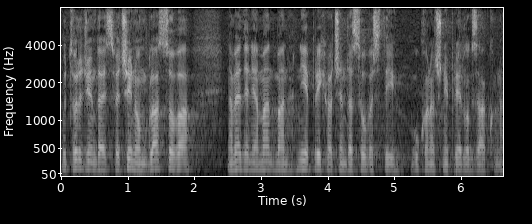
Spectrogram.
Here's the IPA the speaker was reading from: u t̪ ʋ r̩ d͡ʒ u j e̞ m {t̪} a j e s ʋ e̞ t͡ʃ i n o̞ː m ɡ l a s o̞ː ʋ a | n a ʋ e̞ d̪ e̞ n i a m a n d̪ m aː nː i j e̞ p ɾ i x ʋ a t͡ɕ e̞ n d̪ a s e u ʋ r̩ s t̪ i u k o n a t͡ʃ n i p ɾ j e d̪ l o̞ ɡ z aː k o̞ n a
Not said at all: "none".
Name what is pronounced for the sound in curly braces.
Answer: d̪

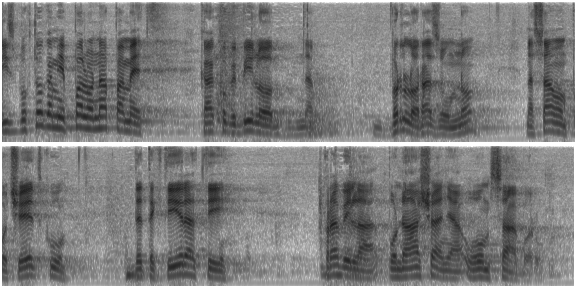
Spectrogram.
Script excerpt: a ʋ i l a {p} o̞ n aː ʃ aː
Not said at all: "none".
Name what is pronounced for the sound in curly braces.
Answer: p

